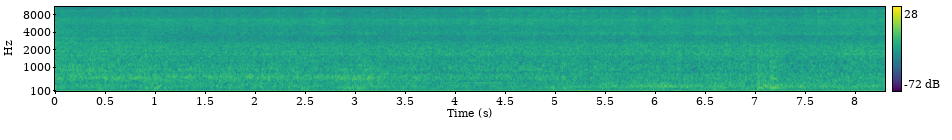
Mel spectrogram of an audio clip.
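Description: A tram rumbles steadily along rails.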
